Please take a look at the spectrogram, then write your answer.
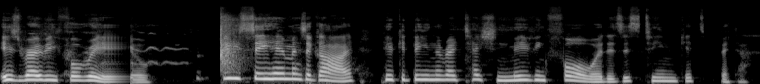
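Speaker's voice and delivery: put-on British accent. Reading out a question in a uk accent. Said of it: "read this one, but in, in a U K accent".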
